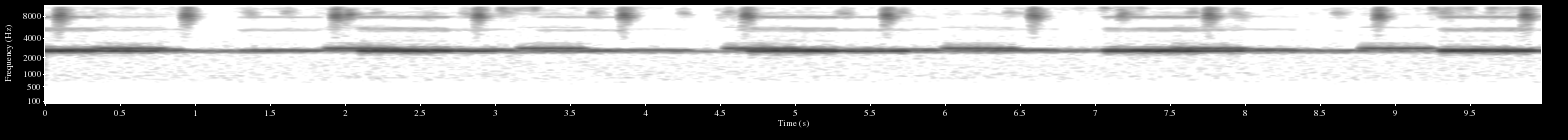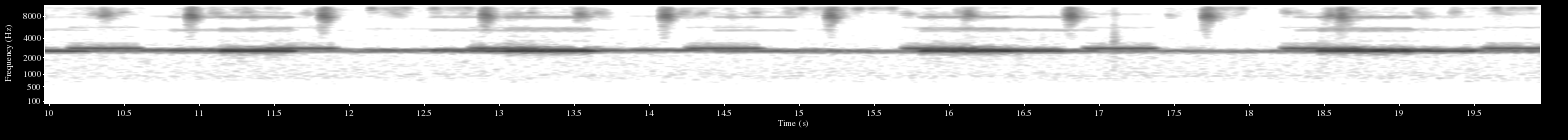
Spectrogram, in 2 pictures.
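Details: Night chorus of crickets in Bulgarian grass on a warm summer evening, surround-recorded: continuous shrill trilling pulsing in regular swells about every second, with scattered sharper chirps from other crickets overhead.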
